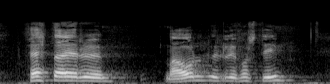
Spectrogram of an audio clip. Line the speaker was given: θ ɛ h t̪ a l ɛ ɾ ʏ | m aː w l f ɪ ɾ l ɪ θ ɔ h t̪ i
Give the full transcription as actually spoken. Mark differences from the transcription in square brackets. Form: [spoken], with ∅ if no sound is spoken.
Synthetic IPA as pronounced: θ ɛ h t̪ a [∅] ɛ ɾ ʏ | m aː w l [v] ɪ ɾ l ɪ [f] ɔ [s] t̪ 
